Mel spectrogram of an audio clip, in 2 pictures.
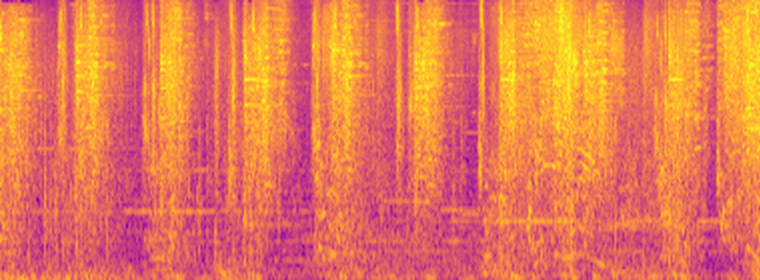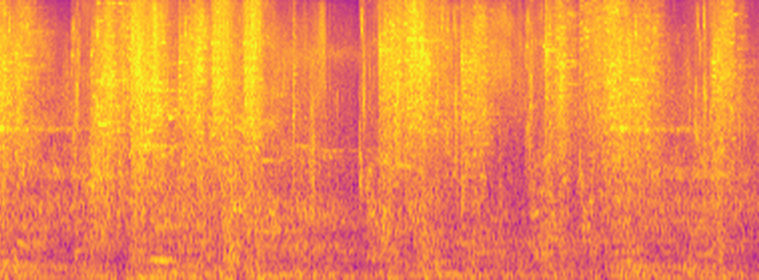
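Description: Video game combat effects clash and crackle with spells and strikes.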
